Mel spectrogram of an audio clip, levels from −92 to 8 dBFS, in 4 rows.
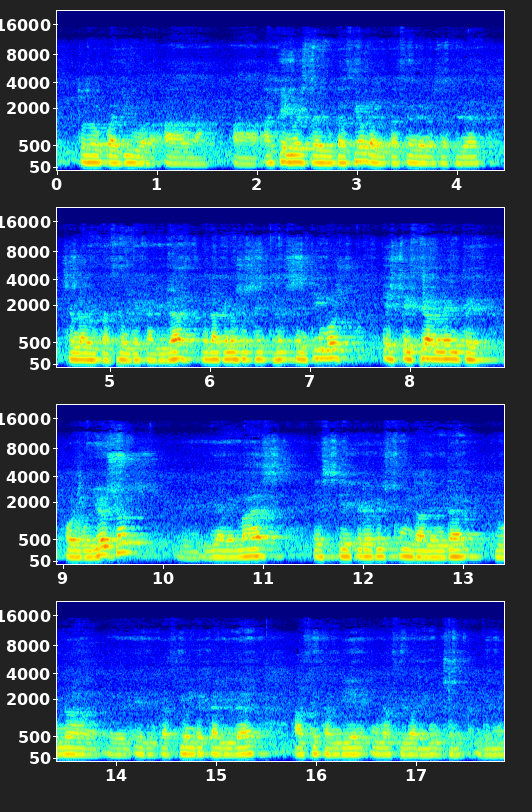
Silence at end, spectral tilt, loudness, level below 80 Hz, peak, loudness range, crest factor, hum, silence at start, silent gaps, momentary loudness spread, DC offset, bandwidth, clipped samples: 0 s; -8 dB/octave; -27 LUFS; -66 dBFS; -6 dBFS; 6 LU; 20 dB; none; 0 s; none; 13 LU; under 0.1%; 12 kHz; under 0.1%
